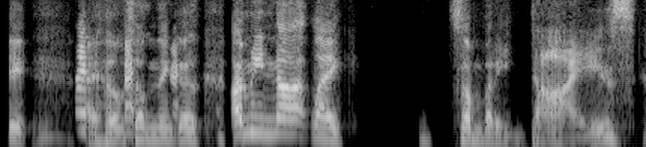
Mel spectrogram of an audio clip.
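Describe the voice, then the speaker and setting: Lively, laughing male podcast co-host. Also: sits high, a little slow, no room sound, studio quality. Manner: animated, laughs often, restarts sentences. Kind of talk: casual chat.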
